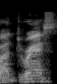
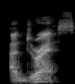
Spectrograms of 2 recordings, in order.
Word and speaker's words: address: And here it's different. We say address. Mhm. So it's another intonation and it's a different setting.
